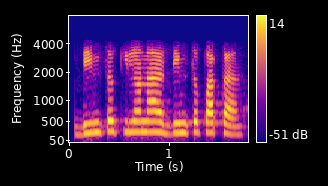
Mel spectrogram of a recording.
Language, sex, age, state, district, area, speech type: Bengali, female, 45-60, West Bengal, Purulia, rural, conversation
